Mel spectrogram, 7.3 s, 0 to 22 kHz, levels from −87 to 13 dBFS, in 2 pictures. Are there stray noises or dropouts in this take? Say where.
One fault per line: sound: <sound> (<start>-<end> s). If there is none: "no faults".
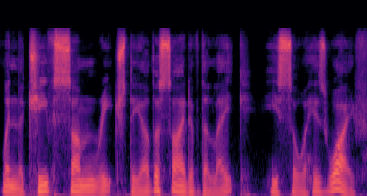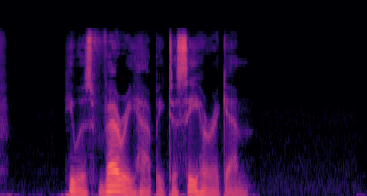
no faults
